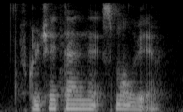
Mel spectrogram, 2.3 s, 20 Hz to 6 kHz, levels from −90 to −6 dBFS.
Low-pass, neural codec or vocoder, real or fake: 5.4 kHz; none; real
